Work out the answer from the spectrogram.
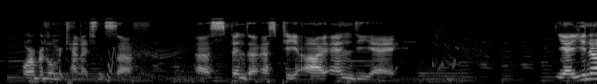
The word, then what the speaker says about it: Spinda: this thing is big not STI DNA but its fin de mi spinning around like orbital mechanics and stuff spinda STI NDA yeah you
